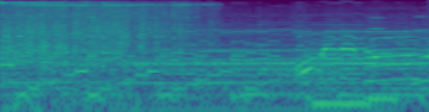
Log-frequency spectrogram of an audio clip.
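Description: A pachinko machine paying out in a jackpot ('fever'): a cascade of metal balls clattering for about a second. It is an anime sound effect over background music.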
